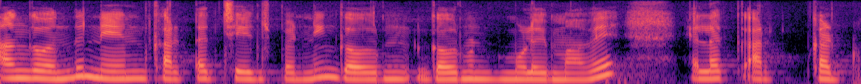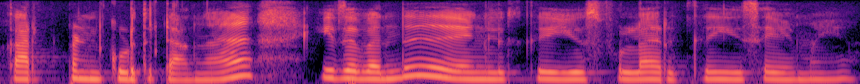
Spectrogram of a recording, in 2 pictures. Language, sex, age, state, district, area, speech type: Tamil, female, 18-30, Tamil Nadu, Coimbatore, rural, spontaneous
